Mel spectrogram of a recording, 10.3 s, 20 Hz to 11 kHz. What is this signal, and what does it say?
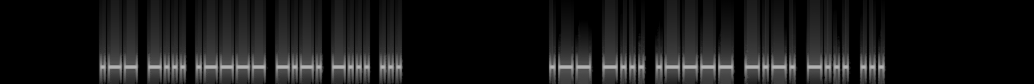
Morse code, heard as a keyed tone, about 29 wpm, 700 Hz. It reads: WB1CBS WB1CBS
